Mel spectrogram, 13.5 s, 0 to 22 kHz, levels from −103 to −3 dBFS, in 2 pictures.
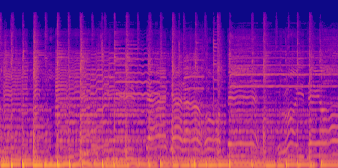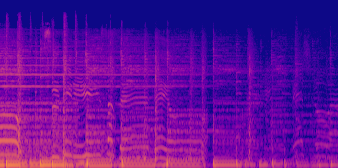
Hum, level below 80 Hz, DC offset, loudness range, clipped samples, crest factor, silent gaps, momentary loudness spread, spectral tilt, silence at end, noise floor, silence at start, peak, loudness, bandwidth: none; -40 dBFS; under 0.1%; 19 LU; under 0.1%; 22 dB; none; 21 LU; -5.5 dB/octave; 0.05 s; -63 dBFS; 0 s; -14 dBFS; -35 LUFS; 15 kHz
